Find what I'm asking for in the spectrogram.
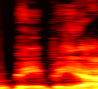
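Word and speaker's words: Phi Phi: We didn't vlog when we was in Phuket, but definitely go to PP Islands. – Yeah, it's a great place. – If you look at my Thailand reels, you'll see a lot of PP.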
